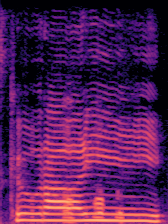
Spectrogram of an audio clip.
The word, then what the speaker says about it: Kurari: I'm so proud of myself I can now pronounce it yes thanks to me yes Phantom was right it's kurari oh everyone is shocked I'm just love I'll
